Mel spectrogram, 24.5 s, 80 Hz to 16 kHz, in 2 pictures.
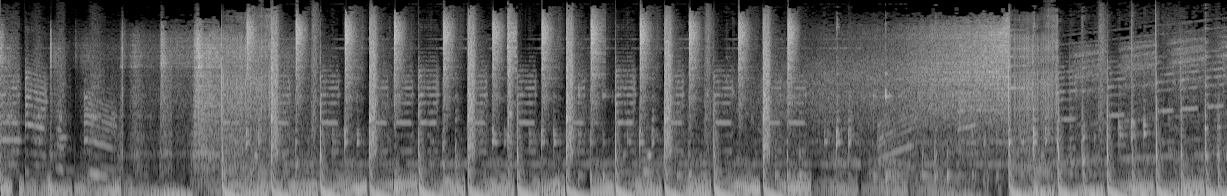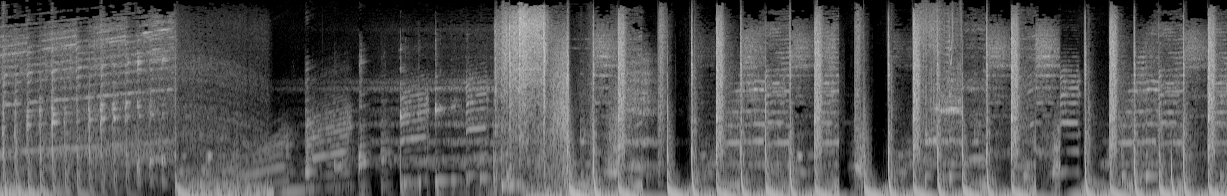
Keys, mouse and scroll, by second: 1.8 scroll up 1, 2.6-4.1 drag, 4.1 scroll up 1, 4.5-6.2 drag, 6.2 scroll up 1, 7.7 click, 9.0 ctrl+z, 9.5 scroll up 1, 10.1 click, 11.3-15.7 drag, 15.7 scroll down 1, 18.5 scroll up 1, 19.2 shift+F2, 21.0 click, 21.5 right click, 22.1 click, 23.5 Tab.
